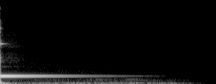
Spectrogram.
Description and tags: a sanza (or kalimba) multisampled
